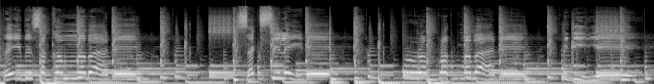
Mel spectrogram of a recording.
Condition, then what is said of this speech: None; typical speech.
